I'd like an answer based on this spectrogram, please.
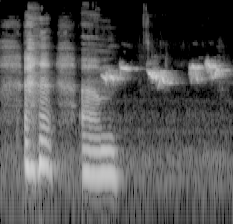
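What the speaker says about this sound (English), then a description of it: "That's my bird clock." Several short, high chirps from a bird clock sounding its hourly bird call ring out after a voice speaks, bright and fairly close, each tweet brief with small gaps between them.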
